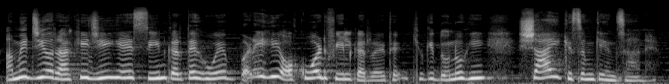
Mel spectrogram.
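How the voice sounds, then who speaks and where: A woman's voice: sits high, moderate pace, a little mellow, big-room sound, faint music behind. A woman hosting a radio show, telling chatty anecdotes in a scripted style.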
